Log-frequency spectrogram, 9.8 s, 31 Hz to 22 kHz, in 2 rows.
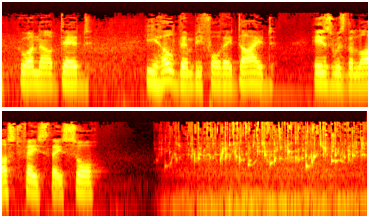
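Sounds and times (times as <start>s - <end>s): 
speech: 0.2s - 1.3s, 1.9s - 6.2s
water bubbling from a small fountain in an office: 7.0s - 9.7s.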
